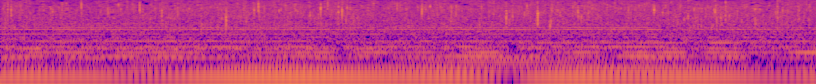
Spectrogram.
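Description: Steady rain falling on a surface in a garden with fish, a continuous even hiss dotted with soft droplet ticks, with faint sustained low tones underneath.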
